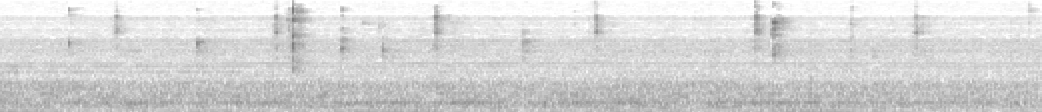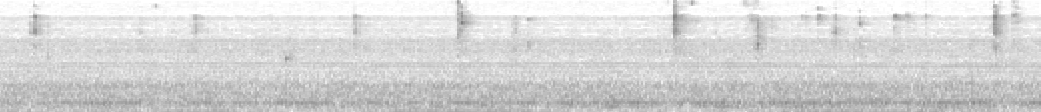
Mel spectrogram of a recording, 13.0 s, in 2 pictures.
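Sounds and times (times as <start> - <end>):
steady low hum: 0.0 - 13.0
person chewing food: 10.7 - 12.8.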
